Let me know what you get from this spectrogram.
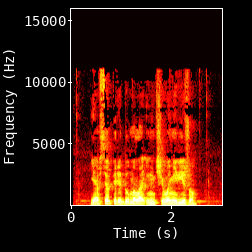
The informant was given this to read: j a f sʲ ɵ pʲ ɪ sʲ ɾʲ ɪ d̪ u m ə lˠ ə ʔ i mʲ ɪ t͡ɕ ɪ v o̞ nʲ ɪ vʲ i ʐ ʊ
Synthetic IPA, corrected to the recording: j a f sʲ ɵ pʲ ɪ ɾʲ ɪ d̪ u m ə lˠ ə ʔ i nʲ ɪ t͡ɕ ɪ v o̞ nʲ ɪ vʲ i ʐ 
